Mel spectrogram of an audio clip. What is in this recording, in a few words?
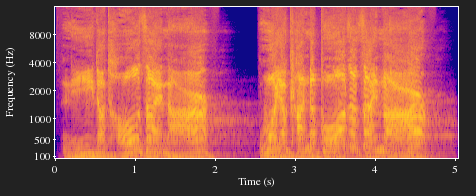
move, zh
